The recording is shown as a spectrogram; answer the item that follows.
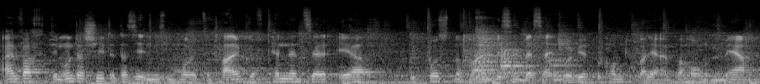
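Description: Clear music in the background behind a man speaking. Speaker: fitness coach. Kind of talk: tutorial. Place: gym.

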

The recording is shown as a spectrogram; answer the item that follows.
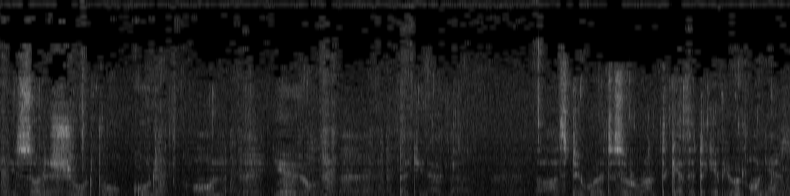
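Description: Someone whispers in a soft-spoken way at a moderate pace, with noticeable background noise. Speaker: teacher of slang words. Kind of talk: tutorial. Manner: soft whispered explanation, Australian accent. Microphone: phone near.

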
